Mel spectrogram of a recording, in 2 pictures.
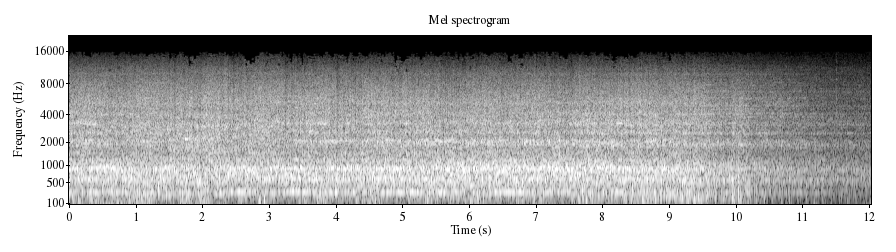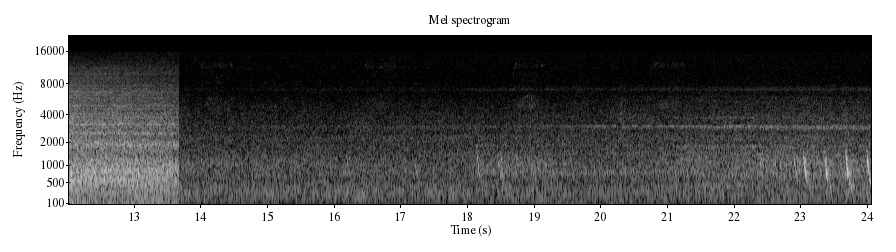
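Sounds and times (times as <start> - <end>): freight train wagons rumbling past: 0.0 - 13.7.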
